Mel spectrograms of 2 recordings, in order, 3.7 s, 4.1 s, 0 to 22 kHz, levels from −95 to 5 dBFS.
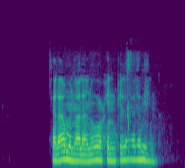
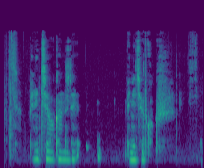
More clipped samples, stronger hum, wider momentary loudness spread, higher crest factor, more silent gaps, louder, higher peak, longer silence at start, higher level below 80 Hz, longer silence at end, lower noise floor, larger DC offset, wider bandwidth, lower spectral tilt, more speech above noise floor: neither; neither; second, 9 LU vs 17 LU; second, 16 dB vs 24 dB; neither; first, -18 LUFS vs -36 LUFS; first, -4 dBFS vs -14 dBFS; first, 1.05 s vs 0.1 s; first, -60 dBFS vs -82 dBFS; first, 0.55 s vs 0.05 s; first, under -90 dBFS vs -63 dBFS; neither; second, 7.2 kHz vs 11.5 kHz; first, -8 dB/octave vs -3.5 dB/octave; first, over 73 dB vs 28 dB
